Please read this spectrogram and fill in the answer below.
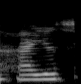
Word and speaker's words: highest: Berarti ini GH-nya nggak dibaca ya? Enggak. Highest, karena I dibaca I.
